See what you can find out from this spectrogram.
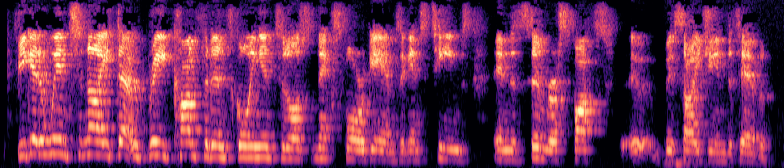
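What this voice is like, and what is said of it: Irish accent. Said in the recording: “Ireland. ... I like your accent. I want to learn how to talk like that.”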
